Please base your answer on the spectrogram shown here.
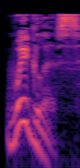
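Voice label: "wigless", British English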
